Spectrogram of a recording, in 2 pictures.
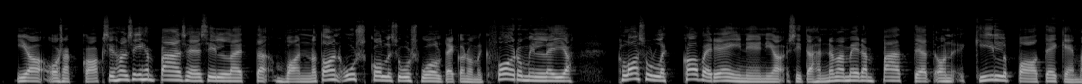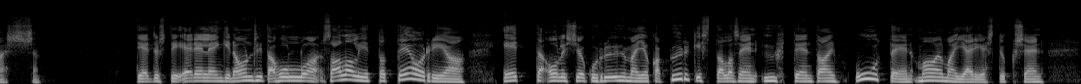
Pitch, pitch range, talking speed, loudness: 160 Hz, 140-180 Hz, 110 wpm, -26 LUFS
